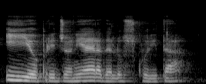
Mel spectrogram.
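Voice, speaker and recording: A woman reading a first-person story aloud in a measured, dramatic way. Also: low voice, fairly even intonation, fairly bright tone.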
